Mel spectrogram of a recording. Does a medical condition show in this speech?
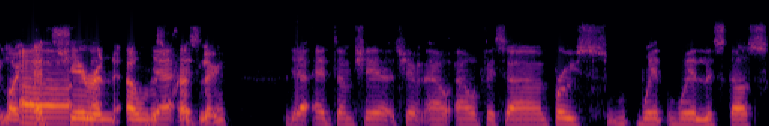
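Yes: stammer; onset at age eight, speech therapy from age eight for many years, therapy focused on confidence; about 23 years since onset; here repeated sounds, repeated words.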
